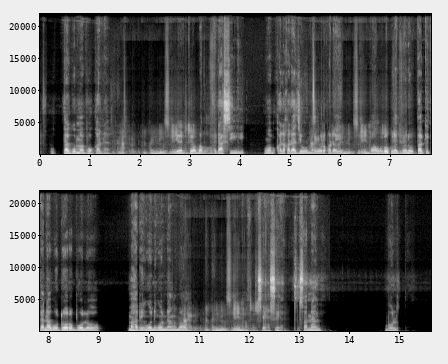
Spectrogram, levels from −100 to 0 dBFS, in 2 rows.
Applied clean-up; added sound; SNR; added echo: neural mask model DeepFilterNet 3.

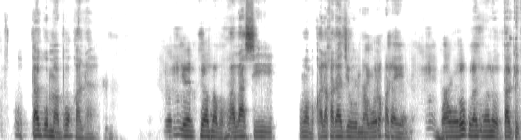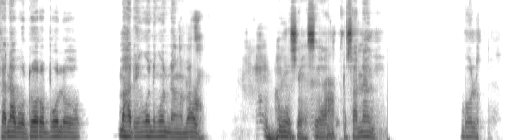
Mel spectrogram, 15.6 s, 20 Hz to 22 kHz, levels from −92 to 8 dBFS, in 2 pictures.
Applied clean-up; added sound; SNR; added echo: neural mask model Resemble Enhance denoiser.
